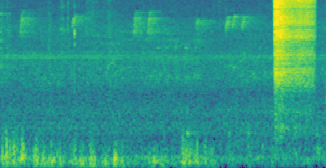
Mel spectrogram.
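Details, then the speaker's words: MrCool Universal split HVAC outdoor unit, refrigerant valves being opened after about a year installed: quiet outdoors, then a sharp half-second hiss as the service port cap comes off; owner suspects refrigerant seeped past the valve. "Oops. I heard a little hiss, and this is the correct cap. I just confirmed with the manual. This is the port, I guess, to test and add."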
